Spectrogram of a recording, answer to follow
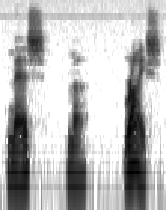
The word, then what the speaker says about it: mesmerise: today's word is Mesmerize it is pronounced mesm rice and spelled m e m e e r i s e think mess me and then rise before we get into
